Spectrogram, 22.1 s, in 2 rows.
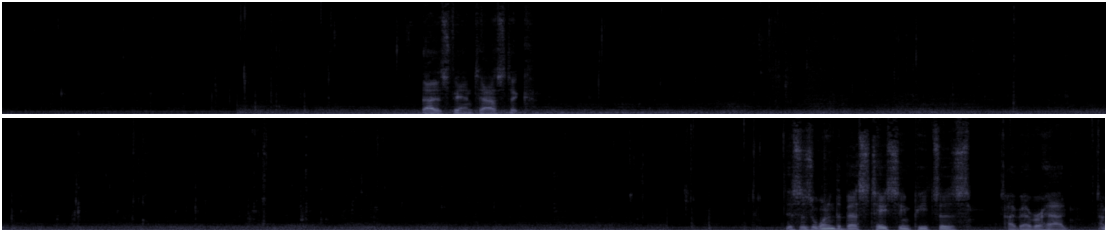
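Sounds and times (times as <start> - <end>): person chewing food: 0.0 - 4.3, 5.3 - 18.9
steady low hum: 0.0 - 22.0
wet mouth clicks: 8.8 - 18.8.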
